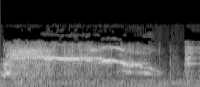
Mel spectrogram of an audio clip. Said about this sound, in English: I never heard that scream.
